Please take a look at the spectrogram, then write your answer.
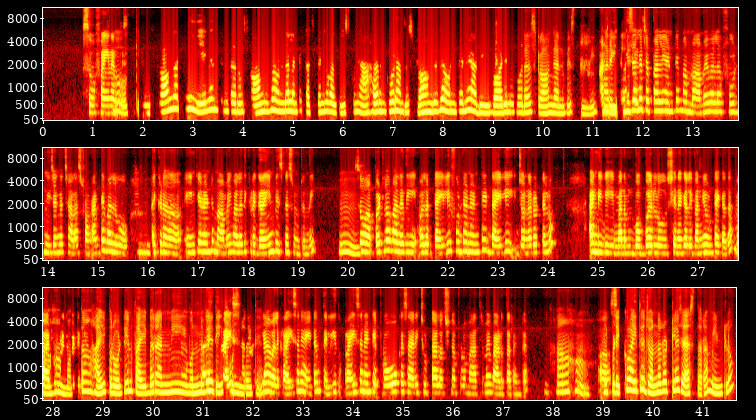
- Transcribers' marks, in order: in English: "సొ, ఫైన్"; other background noise; in English: "స్ట్రాంగ్‌గా"; in English: "స్ట్రాంగ్‌గా"; in English: "బాడీలో"; static; distorted speech; in English: "ఫుడ్"; in English: "స్ట్రాంగ్"; in English: "గ్రెైన్"; in English: "సో"; in English: "డైలీ ఫుడ్"; in English: "డైలీ"; in English: "అండ్"; in English: "హై ప్రోటీన్, ఫైబర్"; in English: "రైస్"; in English: "రైస్"; in English: "ఐటమ్"; in English: "రైస్"; tapping
- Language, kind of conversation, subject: Telugu, podcast, ఒంటరిగా ఉండటం మీకు భయం కలిగిస్తుందా, లేక ప్రశాంతతనిస్తుందా?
